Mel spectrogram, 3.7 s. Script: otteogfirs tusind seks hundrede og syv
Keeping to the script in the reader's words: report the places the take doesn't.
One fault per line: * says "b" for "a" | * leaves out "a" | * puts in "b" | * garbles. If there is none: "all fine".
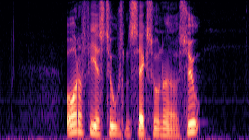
all fine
